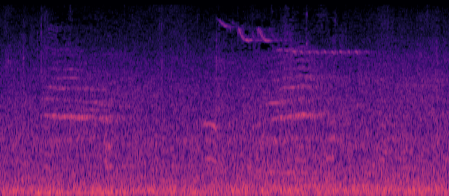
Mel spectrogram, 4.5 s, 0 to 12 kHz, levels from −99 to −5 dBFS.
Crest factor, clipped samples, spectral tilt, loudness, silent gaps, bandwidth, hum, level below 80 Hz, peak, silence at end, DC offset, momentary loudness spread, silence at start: 12 dB; under 0.1%; -5.5 dB/octave; -47 LUFS; none; 11 kHz; none; -52 dBFS; -32 dBFS; 0 s; under 0.1%; 3 LU; 0 s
